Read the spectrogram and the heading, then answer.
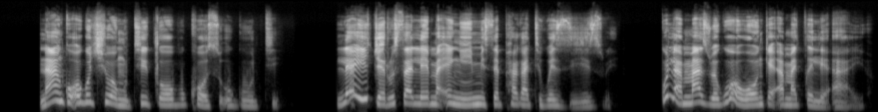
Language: North Ndebele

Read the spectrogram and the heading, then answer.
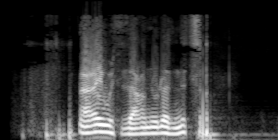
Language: Kabyle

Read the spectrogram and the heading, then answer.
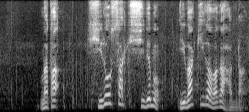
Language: Japanese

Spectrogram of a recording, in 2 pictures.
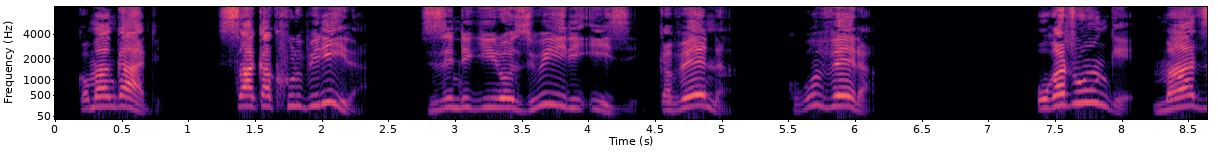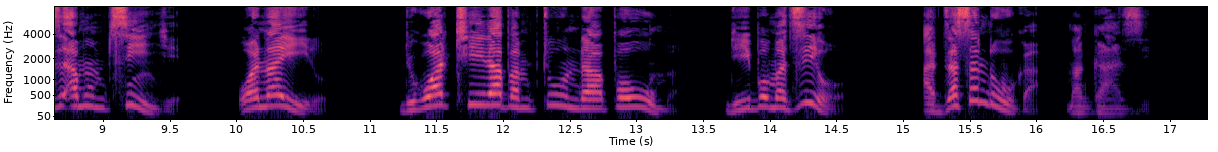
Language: Nyanja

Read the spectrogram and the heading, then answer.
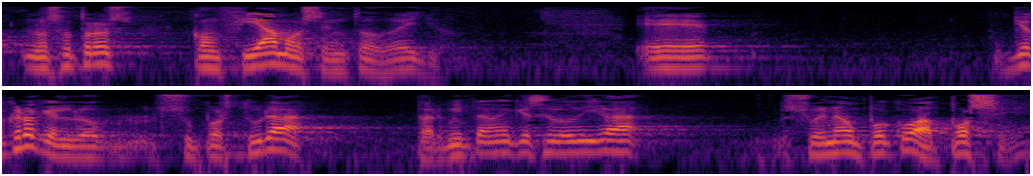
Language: Spanish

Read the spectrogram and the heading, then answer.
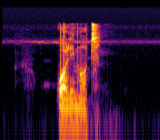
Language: Basaa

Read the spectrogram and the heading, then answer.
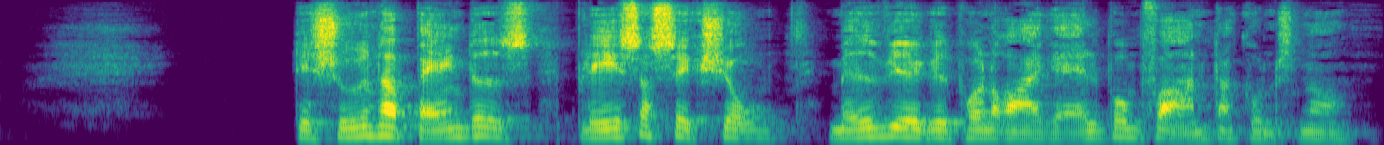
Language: Danish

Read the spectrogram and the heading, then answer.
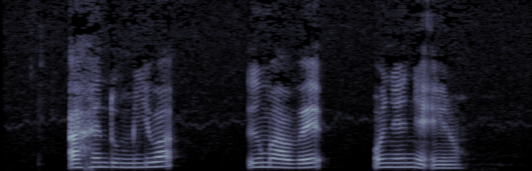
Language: Guarani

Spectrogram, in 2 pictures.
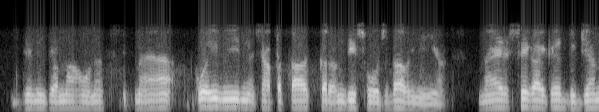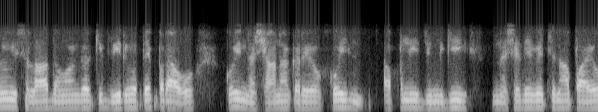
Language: Punjabi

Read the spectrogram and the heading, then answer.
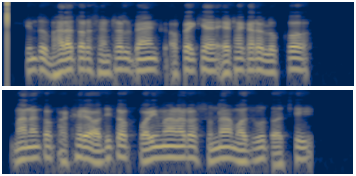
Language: Odia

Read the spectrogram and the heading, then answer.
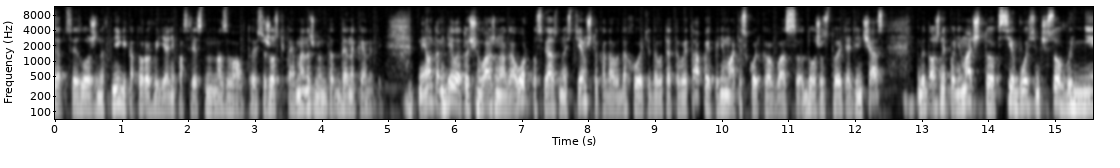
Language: Russian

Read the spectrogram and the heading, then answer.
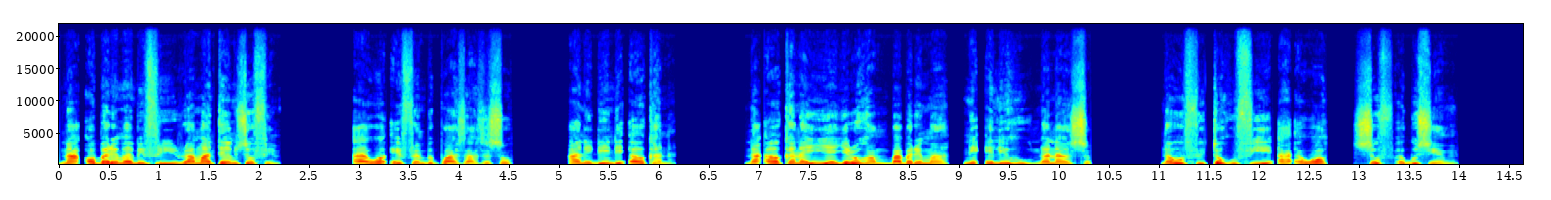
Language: Akan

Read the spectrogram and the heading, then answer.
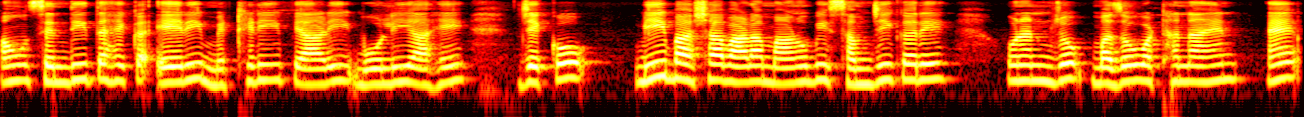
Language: Sindhi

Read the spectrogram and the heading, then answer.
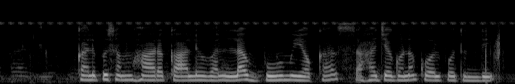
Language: Telugu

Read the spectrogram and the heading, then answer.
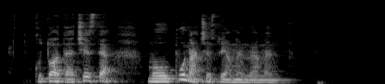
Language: Romanian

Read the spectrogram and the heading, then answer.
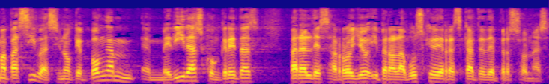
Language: Spanish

